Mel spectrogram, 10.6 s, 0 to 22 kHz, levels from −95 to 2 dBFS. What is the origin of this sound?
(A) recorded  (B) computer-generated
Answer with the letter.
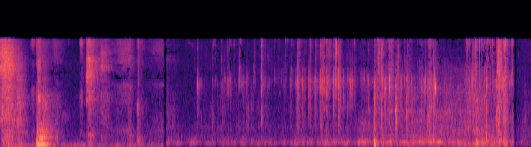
A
